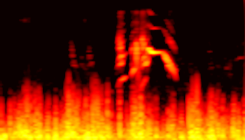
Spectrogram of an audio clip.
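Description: A caged European goldfinch gives a few high chirps and a quick falling call about a second in. Throughout, a continuous dense low noise runs underneath and is the loudest sound.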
